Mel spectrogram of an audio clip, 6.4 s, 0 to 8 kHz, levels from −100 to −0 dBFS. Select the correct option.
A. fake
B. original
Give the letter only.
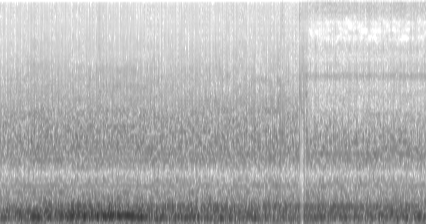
A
